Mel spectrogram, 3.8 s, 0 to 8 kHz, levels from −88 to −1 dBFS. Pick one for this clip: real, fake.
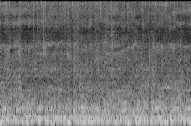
fake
